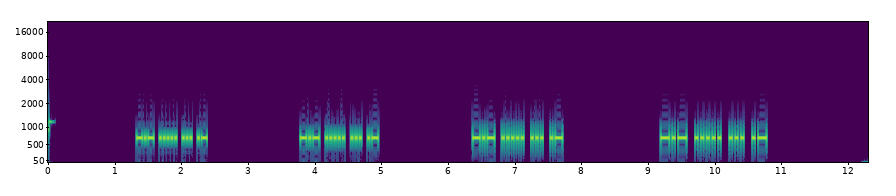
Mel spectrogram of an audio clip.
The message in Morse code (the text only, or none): K5SA K5SA K5SA K5SA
